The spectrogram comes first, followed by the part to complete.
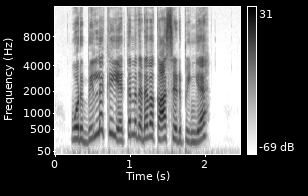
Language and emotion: Tamil, angry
